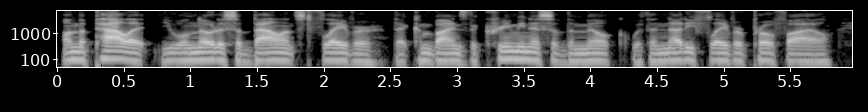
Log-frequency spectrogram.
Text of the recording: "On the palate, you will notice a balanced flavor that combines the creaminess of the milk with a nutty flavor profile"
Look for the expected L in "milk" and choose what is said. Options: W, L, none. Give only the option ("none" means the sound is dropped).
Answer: L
